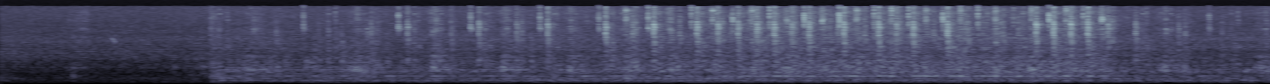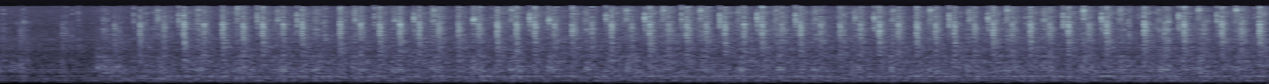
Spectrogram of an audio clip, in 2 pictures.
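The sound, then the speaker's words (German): A sewing machine runs a straight stitch forward and back on slippery viscose fabric. A fast, steady whirring buzz starts after about a second, dips briefly midway, then carries on evenly to the end. “aus Angst, dass die Maschine den flutschigen Viskosestoff äh, frisst, fange ich mit einem Gradstich an, nähe vor und zurück und dann wechsle ich auf den Dreifach-Gradstich.”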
